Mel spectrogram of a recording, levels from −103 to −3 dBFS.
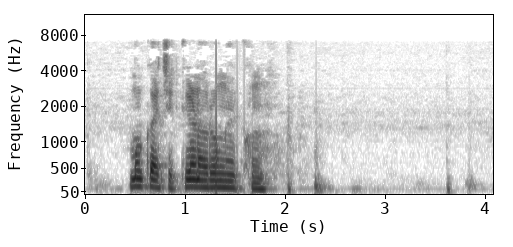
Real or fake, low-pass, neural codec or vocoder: real; 7.2 kHz; none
